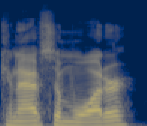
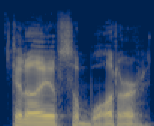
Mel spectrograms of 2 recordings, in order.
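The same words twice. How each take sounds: First: It is said in a plain boyish voice. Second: It is said in a deep commanding voice.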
